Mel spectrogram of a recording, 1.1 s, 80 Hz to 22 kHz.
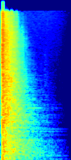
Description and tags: Appliance-Clothes Dryer-Door-Slammed Shut-02
The sound of a clothes dryer door being slammed shut.
Appliance, Close, Clothes-Dryer, Crash, Door, Dryer, Metal, Slam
